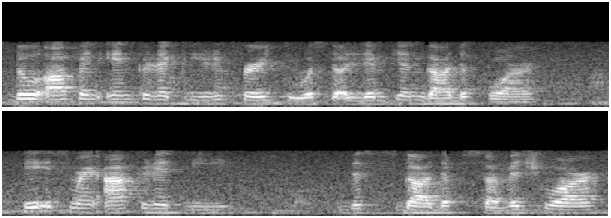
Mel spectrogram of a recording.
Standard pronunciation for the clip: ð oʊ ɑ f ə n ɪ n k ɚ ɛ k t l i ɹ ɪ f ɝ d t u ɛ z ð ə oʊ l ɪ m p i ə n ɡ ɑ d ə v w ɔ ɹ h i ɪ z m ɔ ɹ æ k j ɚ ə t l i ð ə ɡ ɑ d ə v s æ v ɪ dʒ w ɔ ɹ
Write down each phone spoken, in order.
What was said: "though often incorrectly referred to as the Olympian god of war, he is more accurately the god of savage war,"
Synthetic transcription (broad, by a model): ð oʊ ɑ f ə n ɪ n k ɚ ɛ k t l i ɹ ɪ f ɝ d t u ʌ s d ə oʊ l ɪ m p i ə n ɡ ɑ d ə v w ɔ ɹ h i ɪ s m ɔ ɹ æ k j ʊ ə t l i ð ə ɡ ɑ d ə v s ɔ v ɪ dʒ w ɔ ɹ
